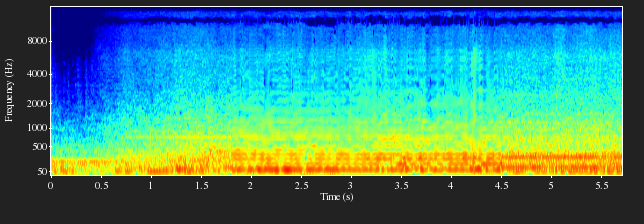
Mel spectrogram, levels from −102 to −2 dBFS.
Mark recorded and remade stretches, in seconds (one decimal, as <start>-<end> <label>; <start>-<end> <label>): 0.0-1.8 recorded; 1.8-4.5 remade; 4.5-5.7 recorded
